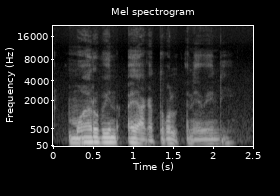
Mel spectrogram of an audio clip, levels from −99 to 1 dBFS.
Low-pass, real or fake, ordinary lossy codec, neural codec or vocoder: none; fake; none; vocoder, 44.1 kHz, 128 mel bands every 512 samples, BigVGAN v2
